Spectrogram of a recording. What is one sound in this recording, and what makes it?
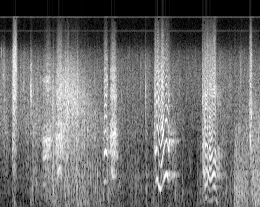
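A woman speaks anxiously into a phone.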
